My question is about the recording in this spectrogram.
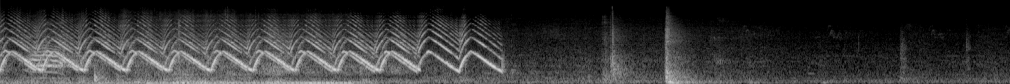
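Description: Police car siren on a fast yelp, a rising-and-falling wail repeating about two and a half times a second, cutting off suddenly about five seconds in. A couple of sharp thumps follow a second or two later.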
